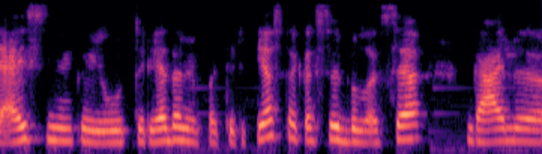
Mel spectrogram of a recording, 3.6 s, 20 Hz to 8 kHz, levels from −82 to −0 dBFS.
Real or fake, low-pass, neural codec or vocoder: real; 7.2 kHz; none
